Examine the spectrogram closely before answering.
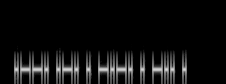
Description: Morse code, heard as a keyed tone, about 40 wpm, 700 Hz. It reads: PRECEDE
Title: ING Suffix - Top 100 Words with Base Words 40wpm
